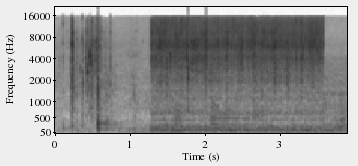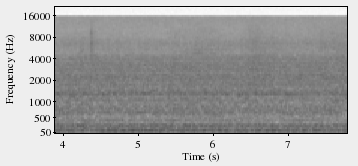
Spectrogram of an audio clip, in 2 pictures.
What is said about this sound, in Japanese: この刺身用のサーモンをカリカリに焼くという贅沢な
